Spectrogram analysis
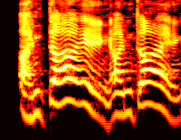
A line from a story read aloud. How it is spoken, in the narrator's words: She cried out again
